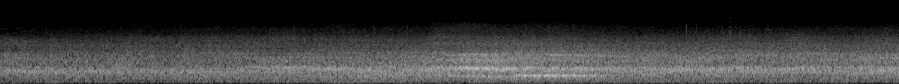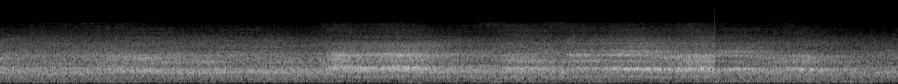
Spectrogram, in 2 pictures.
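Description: A large stadium crowd roars and cheers steadily, with swells.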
